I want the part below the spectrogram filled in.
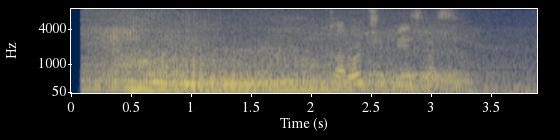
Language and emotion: Russian, neutral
